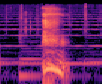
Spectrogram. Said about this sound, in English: Well, his dad paused to clear his throat.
